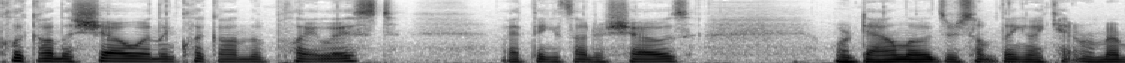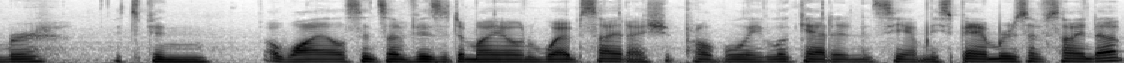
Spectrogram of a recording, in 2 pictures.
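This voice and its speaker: The voice moves at a fairly quick pace with a flat, monotone delivery. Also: man. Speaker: radio DJ. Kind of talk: radio show links between songs. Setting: radio studio. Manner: casual, rambling.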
